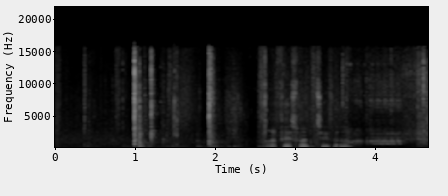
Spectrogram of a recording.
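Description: A car door opens and slams shut.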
